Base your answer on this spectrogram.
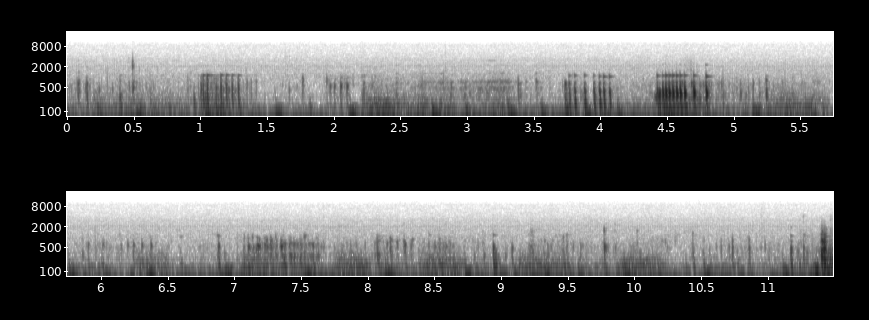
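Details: Stomach growling: low gurgling and rumbling with bubbly pops coming and going over several seconds.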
